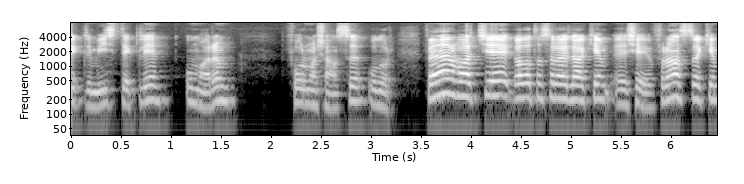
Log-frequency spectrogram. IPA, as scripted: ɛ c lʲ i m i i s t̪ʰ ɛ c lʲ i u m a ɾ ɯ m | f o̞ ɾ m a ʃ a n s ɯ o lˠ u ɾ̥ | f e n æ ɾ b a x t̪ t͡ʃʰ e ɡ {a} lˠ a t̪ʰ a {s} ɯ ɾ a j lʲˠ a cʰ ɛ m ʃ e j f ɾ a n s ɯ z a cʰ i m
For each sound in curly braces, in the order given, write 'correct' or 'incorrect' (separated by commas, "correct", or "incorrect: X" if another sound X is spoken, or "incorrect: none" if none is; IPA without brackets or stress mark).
correct, correct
